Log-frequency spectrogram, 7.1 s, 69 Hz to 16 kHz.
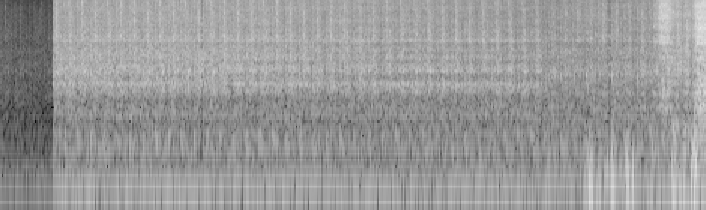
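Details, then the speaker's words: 1980 Dodge Power Wagon engine, first start after sitting 20 years, idling while warming up: busy idle with fast light ticking following engine speed, a fairly loud lifter tap the owner hopes will quiet down as it runs. "That's a pretty good lifter tap. I don't know if y'all can hear that or not, but I'm hoping that'll quiet down after a little bit."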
